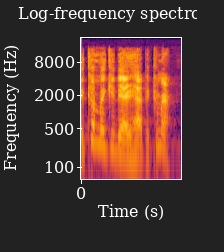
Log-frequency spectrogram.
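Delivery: loud, bright call to a dog; excited calling the dog. Real, not acted. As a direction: call the puppy over, eager.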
